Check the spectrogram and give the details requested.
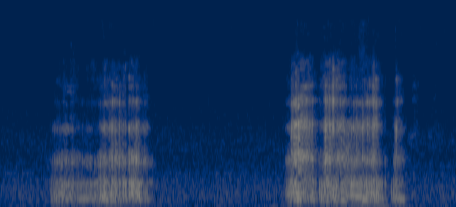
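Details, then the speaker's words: A dog gives two rough, rattling breath sounds about two seconds apart, with quiet room noise between, during a live stream: snoring. "If y'all listen real closely, you can hear the mag snoring."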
